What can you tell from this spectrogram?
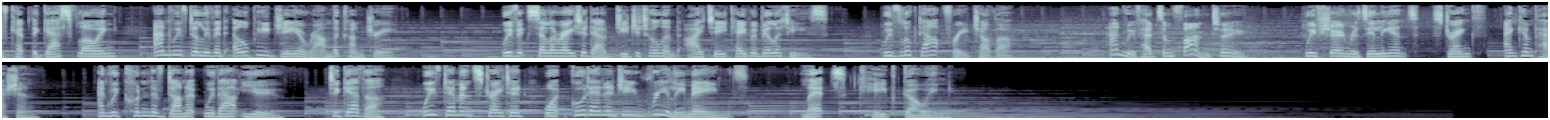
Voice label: English Australian corporate videos

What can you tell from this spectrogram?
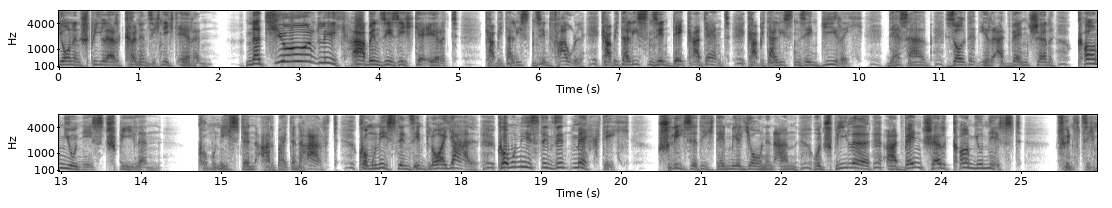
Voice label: german video games

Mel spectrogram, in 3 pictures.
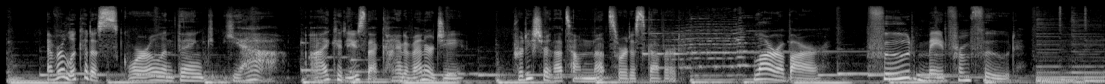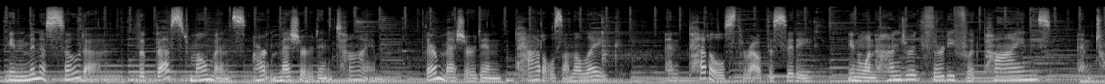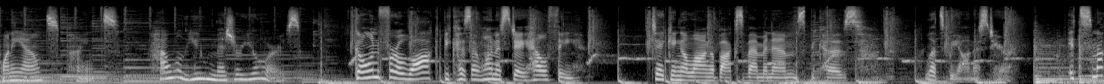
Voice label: english american commercial

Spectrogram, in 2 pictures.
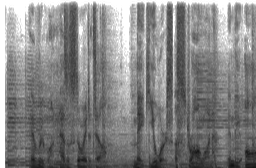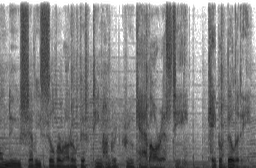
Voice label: english american automotive

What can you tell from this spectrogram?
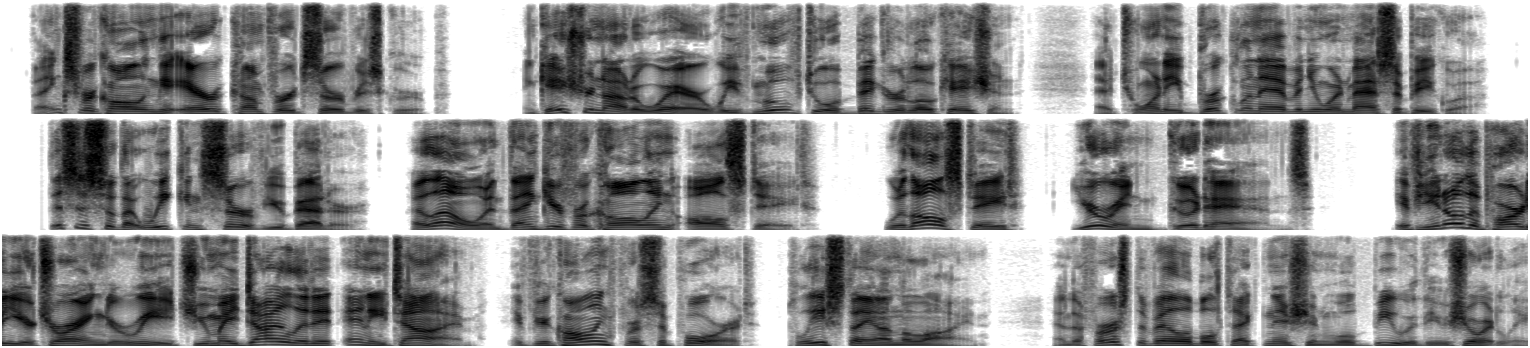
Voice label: english american ivr

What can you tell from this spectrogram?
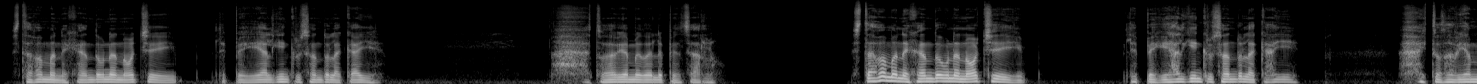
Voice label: spanish latin american impersonations

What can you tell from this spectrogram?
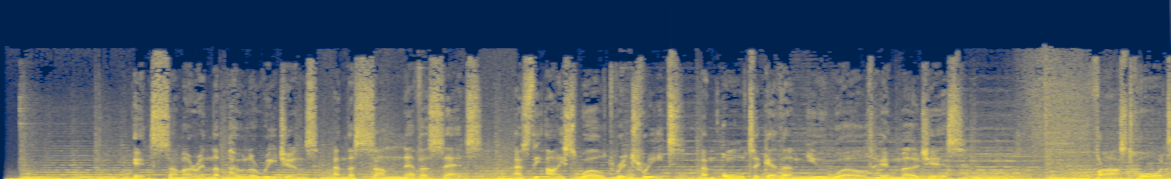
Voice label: english british promos

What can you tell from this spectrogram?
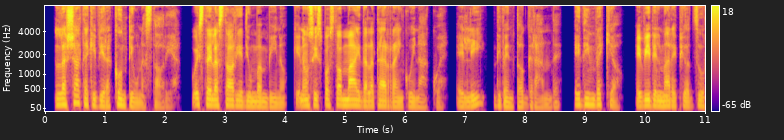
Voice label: italian

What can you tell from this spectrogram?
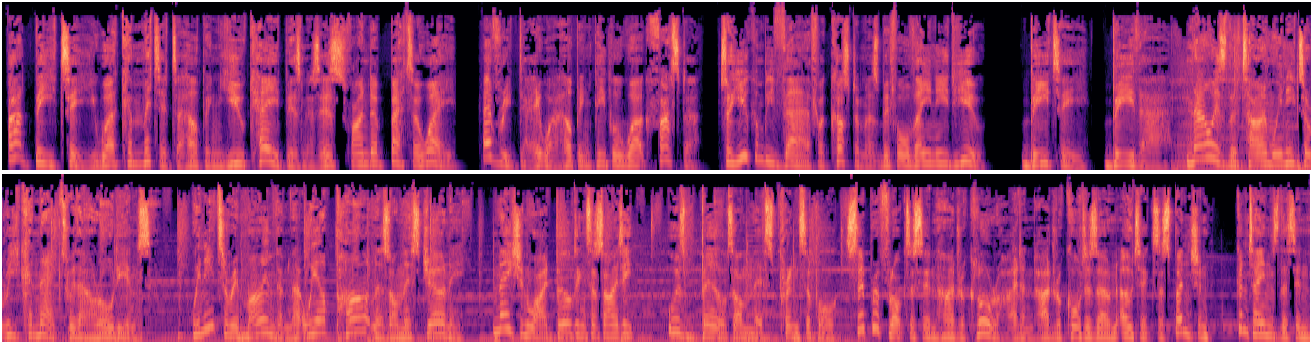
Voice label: english british corporate videos

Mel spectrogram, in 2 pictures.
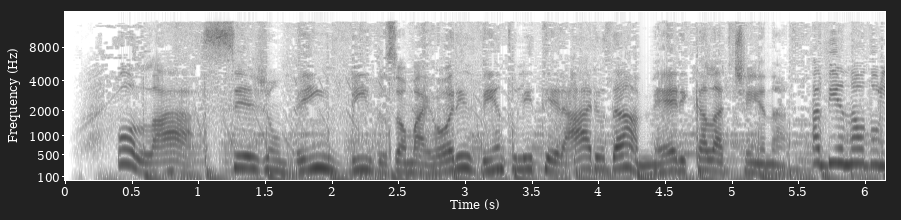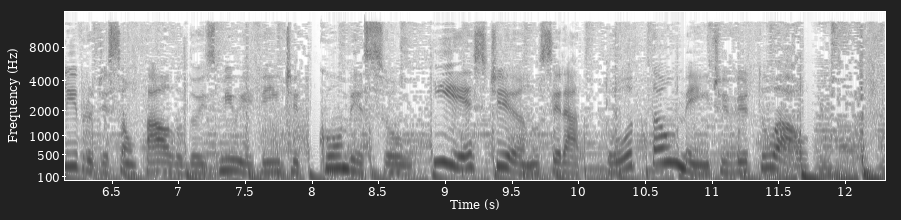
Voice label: portuguese brazilian promos

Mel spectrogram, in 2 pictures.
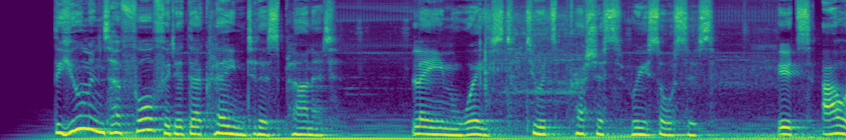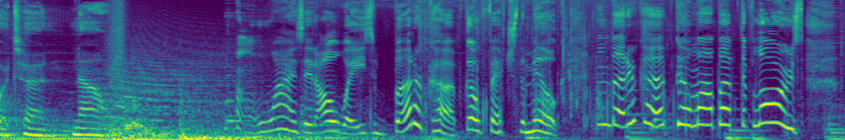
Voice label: english american video games

